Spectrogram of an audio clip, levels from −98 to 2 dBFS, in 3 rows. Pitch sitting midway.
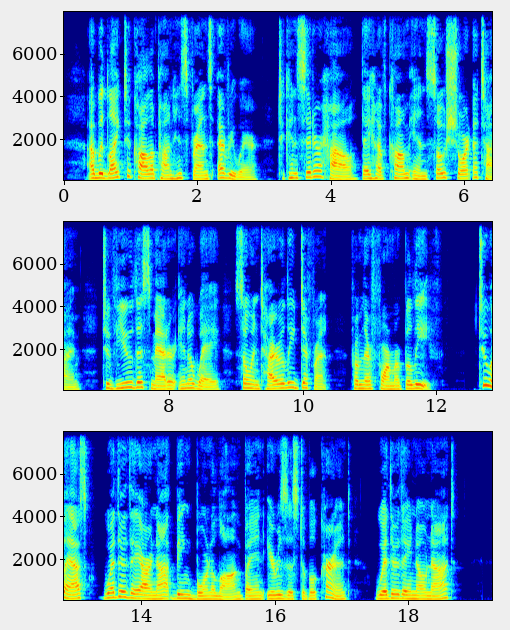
Yes: medium, 175 Hz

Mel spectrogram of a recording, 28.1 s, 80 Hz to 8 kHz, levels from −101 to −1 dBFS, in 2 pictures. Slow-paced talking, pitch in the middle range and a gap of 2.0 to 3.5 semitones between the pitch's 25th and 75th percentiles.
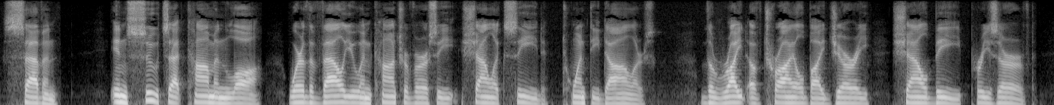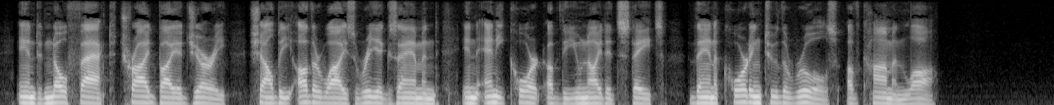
No: slow, 110 wpm; low, 115 Hz; narrow, 2.6 semitones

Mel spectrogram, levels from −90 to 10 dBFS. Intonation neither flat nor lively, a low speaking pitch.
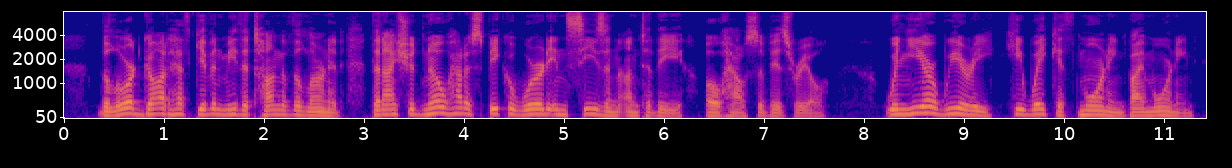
No: wide, 6.0 semitones; low, 125 Hz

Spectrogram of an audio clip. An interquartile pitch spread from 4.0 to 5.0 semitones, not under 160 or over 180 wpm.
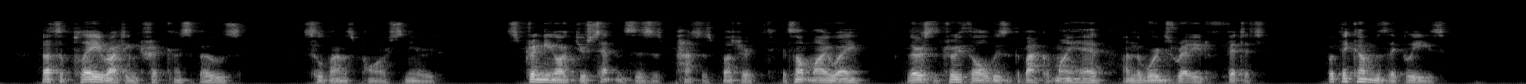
No: average, 3.1 semitones; average, 175 wpm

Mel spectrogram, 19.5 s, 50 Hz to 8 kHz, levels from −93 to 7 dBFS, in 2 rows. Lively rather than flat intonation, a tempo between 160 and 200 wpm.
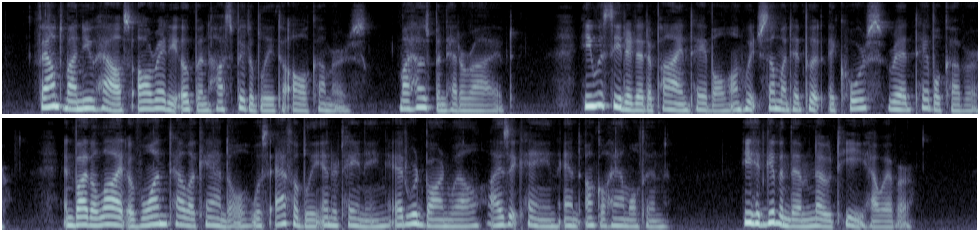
No: average, 4.1 semitones; average, 170 wpm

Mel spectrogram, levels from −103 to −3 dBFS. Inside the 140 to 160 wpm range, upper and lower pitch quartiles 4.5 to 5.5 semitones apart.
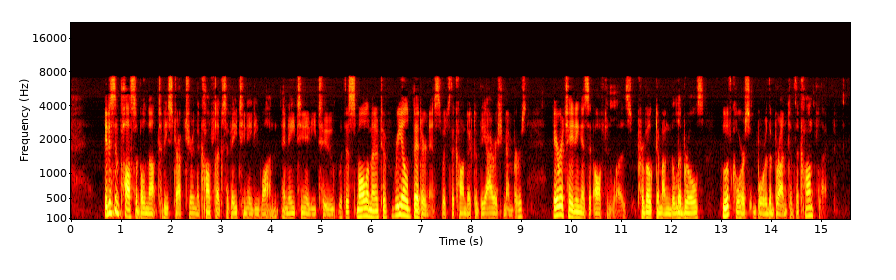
No: average, 175 wpm; average, 4.8 semitones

